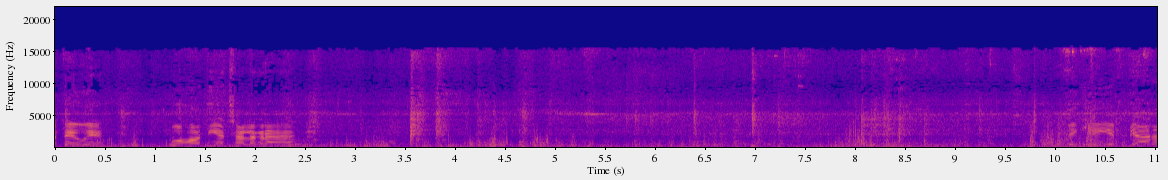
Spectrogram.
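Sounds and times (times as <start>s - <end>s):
train coach rumbling: 0.0s - 11.0s
wheels clicking over rails: 2.5s - 11.0s.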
